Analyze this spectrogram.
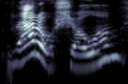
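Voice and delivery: mock the trolls smugly. Mocking the trolls' thinking.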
